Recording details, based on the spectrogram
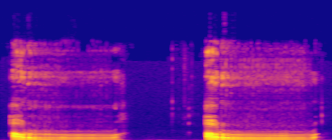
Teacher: Takreer is essentially a slight vibration to the tip of the tongue caused by the narrow makhraj or opening, and this small vibration is that unique sound of ra. · instead of going around the tongue, it goes through that small opening between the tip of the tongue and the alveolar ridge, which then creates the unique sound of ra.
